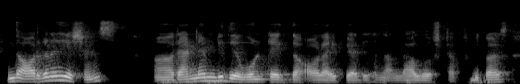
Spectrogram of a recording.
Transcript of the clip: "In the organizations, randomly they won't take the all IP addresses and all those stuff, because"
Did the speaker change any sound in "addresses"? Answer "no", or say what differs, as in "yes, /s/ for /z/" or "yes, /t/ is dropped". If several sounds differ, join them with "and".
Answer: yes, /ɹ/ is dropped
